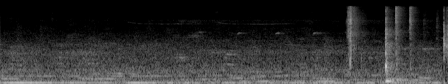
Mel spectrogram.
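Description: A Discovery 100 recurve training bow shot near the end: two sharp knocks about a third of a second apart, the string's release and then, louder, the arrow striking the target, over a steady low rumble.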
